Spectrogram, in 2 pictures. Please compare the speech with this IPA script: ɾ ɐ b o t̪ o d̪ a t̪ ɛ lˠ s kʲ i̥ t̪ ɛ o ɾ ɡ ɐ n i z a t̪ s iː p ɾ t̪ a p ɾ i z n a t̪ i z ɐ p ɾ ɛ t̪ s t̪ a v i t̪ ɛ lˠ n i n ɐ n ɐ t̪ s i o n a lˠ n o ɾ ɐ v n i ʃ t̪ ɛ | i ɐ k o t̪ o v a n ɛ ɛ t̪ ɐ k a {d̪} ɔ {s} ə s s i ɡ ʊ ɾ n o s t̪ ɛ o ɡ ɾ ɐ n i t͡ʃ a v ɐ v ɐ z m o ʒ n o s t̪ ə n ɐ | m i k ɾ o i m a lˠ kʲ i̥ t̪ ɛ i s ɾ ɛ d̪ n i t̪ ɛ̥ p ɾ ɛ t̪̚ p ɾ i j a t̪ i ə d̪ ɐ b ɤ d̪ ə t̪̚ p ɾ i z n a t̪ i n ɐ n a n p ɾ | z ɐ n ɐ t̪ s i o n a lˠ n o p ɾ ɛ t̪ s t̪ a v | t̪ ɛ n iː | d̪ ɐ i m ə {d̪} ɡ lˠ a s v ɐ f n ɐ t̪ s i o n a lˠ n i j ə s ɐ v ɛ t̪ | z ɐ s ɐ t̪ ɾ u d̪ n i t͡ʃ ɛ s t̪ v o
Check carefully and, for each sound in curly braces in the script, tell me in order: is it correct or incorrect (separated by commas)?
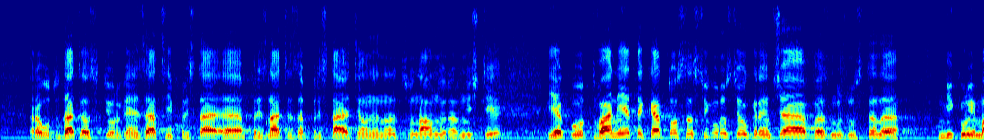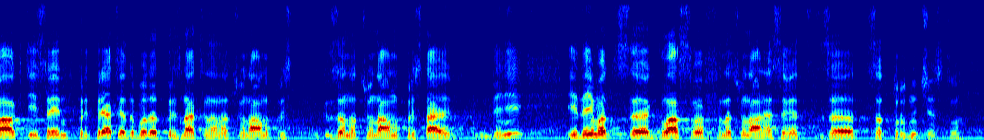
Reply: incorrect, correct, incorrect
